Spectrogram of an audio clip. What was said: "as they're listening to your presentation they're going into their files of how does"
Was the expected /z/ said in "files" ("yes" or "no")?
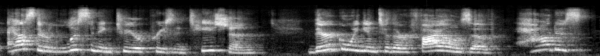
yes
